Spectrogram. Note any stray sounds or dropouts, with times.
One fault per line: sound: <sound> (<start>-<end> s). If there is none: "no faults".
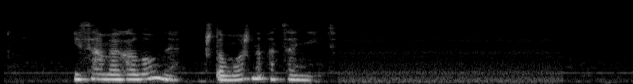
no faults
